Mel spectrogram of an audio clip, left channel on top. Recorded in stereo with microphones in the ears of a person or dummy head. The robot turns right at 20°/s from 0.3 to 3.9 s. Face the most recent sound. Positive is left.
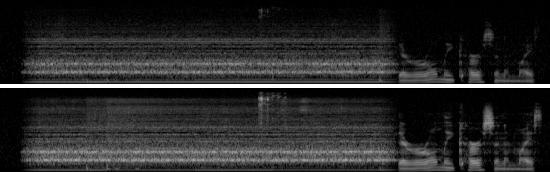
turn(degrees=-50)  # may be behind; listen again after turning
